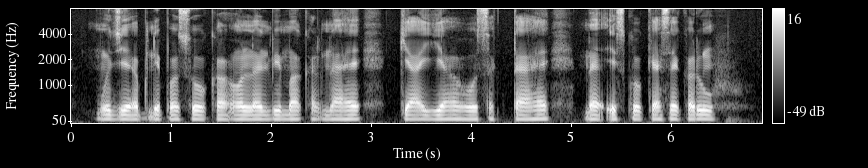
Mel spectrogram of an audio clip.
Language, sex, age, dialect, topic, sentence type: Hindi, male, 18-24, Garhwali, banking, question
